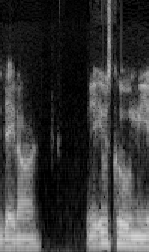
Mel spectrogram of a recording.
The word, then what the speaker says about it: Jaedon: It's pronounced Jaden, but it's three teammates named Jaden on my team last year, so that's why it got changed to Jadon.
